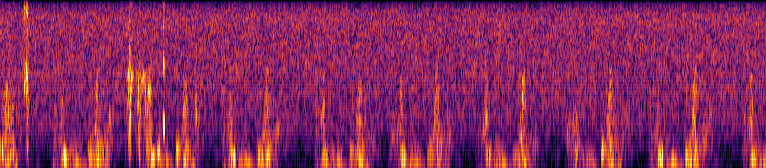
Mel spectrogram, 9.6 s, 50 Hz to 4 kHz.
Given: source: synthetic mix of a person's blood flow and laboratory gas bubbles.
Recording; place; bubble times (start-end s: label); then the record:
Doppler ultrasound of blood flow; precordium
0.00-0.22 s: bubbles
0.29-0.37 s: bubbles
1.56-2.09 s: bubbles
2.42-2.49 s: bubbles
From the record:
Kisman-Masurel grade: 123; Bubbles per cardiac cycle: 1 to 2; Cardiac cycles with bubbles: 10 to 50%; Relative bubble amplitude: loud (0.450 to 0.775); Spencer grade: 2 (many but less than half of the cardiac periods contain bubble signals, singularly or in groups); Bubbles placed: only in the low amplitude regions of the cardiac cycle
